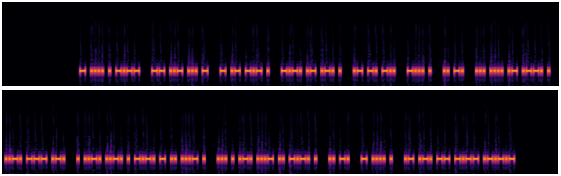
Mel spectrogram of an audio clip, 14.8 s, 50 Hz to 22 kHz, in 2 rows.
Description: Morse code, heard as a keyed tone, about 50 wpm, 700 Hz. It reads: THEY MUST TAKE CARE AND BE IN SHAPE FOR EFFECTIVE SERVICE IN THE ARMY.
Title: Sentences from Top 1000 Words - Review Part 6 - 50wpm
